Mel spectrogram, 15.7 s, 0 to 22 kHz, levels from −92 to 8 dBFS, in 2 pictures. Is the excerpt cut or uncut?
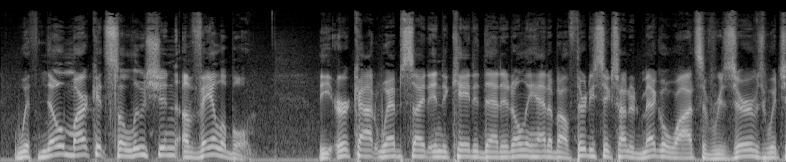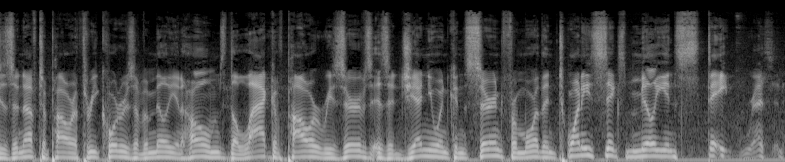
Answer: uncut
